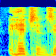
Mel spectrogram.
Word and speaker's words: Hitchens: Hitchens, yeah.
